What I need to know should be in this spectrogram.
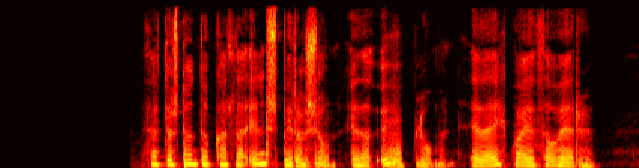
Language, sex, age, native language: Icelandic, female, 70-79, Icelandic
